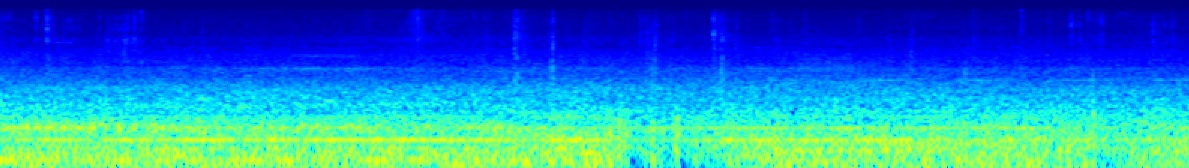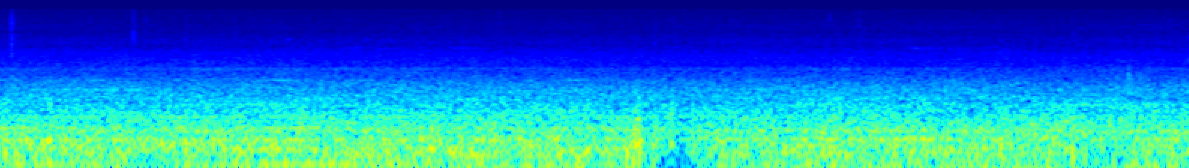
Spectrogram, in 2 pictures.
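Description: Low droning hum of a ship's engine over a steady outdoor rumble; the hum fades out about halfway through.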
